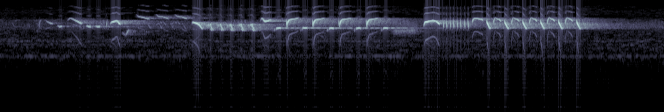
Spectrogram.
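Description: Eurasian wren pouring out a loud, rapid, high song of sharp notes and fast trills, several phrases in quick succession, with a faint steady hum beneath.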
